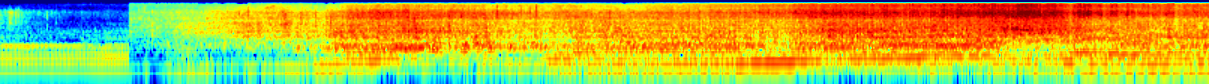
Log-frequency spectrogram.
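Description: A rally car engine revs hard and roars closer, rising and falling in pitch through the gears.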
